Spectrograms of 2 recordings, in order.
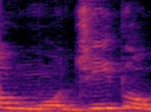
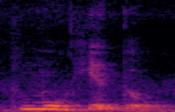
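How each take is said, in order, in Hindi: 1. बीच का व्यंजन 'j' की आवाज़ है। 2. बीच का व्यंजन 'h' की आवाज़ है। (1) "लोग इसको मोजीतो बोलते हैं उसकी स्पेलिंग के चलते" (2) "उसका राइट प्रोनाउंसिएशन है मोहितो"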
